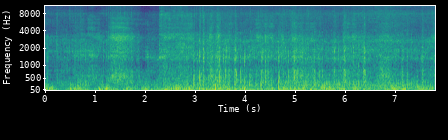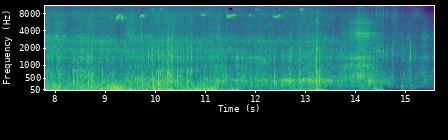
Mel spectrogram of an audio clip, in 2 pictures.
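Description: Mondraker Level R electric mountain bike riding down a rough forest trail: tyres rolling over dirt, roots and stones, with a steady clatter of chain and frame rattle. The noise dies away near the end as the bike slows to a stop.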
